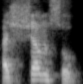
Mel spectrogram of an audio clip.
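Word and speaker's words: الشمس: আশামস আশামস যদি মানে এখানে আল্লা উচ্চারণটা আশশামসু আমরা লামটা উচ্চারণ করি নাই ও তামার এখানে উচ্চারণ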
